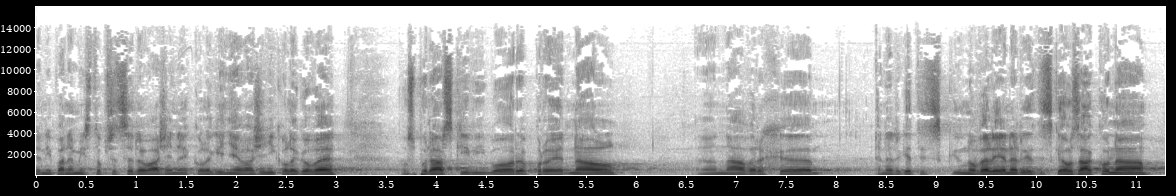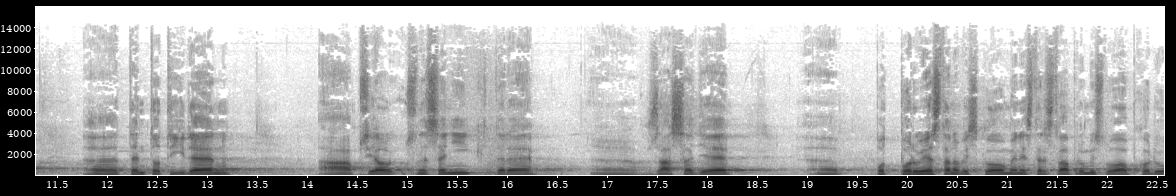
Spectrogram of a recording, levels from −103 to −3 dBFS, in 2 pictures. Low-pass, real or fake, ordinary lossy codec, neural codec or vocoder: 14.4 kHz; real; MP3, 64 kbps; none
